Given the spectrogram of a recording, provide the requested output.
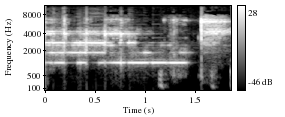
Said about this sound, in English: Bam! Where's that beautiful victory bell?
